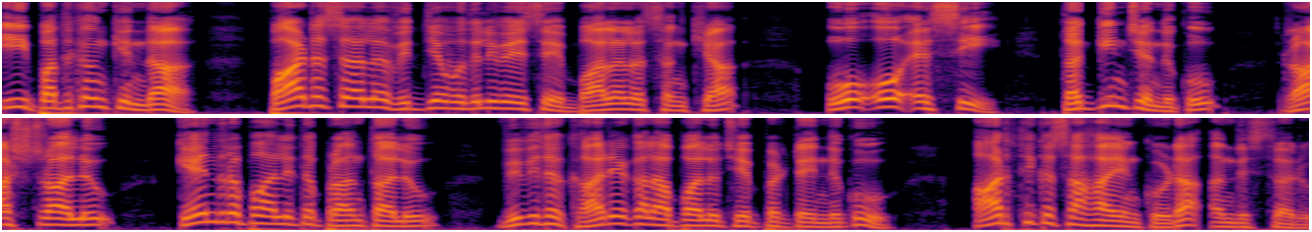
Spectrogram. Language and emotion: Telugu, neutral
